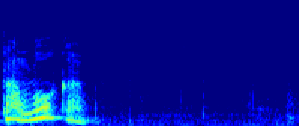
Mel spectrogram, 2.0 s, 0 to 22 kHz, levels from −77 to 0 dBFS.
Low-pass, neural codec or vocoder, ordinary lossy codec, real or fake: none; none; none; real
